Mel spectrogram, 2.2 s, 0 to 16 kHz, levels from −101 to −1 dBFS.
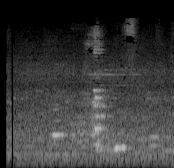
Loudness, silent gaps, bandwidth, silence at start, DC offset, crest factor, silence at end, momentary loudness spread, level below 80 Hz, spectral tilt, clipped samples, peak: -38 LUFS; none; 11.5 kHz; 0.05 s; under 0.1%; 22 dB; 0 s; 18 LU; -72 dBFS; -4 dB/octave; under 0.1%; -18 dBFS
